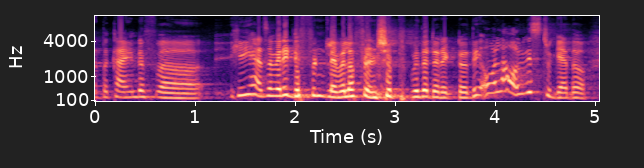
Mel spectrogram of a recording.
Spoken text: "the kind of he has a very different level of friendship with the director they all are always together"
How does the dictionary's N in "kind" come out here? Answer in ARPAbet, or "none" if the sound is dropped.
N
